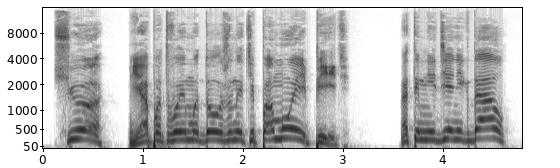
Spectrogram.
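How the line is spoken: Young man's shout. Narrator (Russian): крикнул парень

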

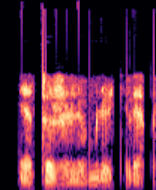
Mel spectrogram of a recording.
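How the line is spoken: Whispered. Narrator (Russian): прошептала она в ответ

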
